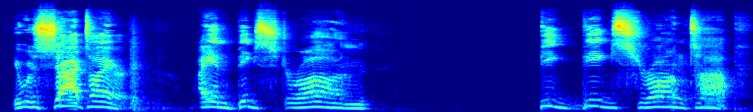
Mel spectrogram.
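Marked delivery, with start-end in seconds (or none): 2.0-7.3 fake macho voice, deep, strong, slow, drawn out. Joking about being dominant, in a put-on man voice. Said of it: "Your man voice came out?".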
